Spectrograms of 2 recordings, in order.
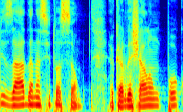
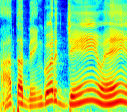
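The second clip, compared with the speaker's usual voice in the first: irritating, snide, mocking, needling tone, drawn out; 4 semitones higher than usual. Showing how to say something to someone in an irritating mocking tone. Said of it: "num tonzinho. Tonzinho meio irritante".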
